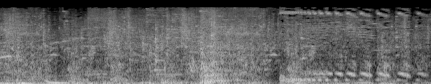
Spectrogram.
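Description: Logo-intro sound effects: a loud, dense run of crashing, shattering impacts laid over music, with a rippling tone coming in near the end.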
